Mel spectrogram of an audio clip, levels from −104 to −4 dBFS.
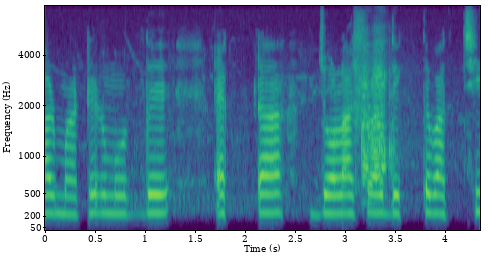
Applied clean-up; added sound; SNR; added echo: none; Fowl; 10 dB; none.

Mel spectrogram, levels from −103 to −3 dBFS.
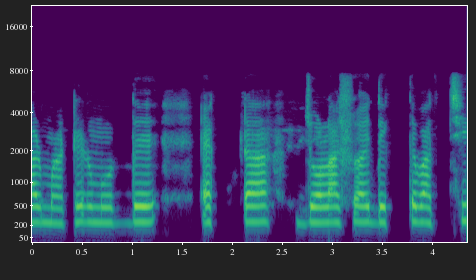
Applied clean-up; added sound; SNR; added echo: none; none; none; none.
